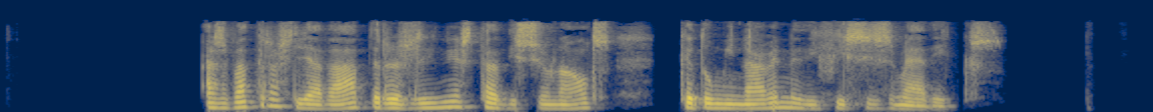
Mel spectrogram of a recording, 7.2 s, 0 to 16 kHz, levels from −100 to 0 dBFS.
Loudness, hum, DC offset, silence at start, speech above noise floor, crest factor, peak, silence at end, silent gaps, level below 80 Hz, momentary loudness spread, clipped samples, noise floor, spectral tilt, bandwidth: -21 LUFS; none; under 0.1%; 1.3 s; over 69 dB; 20 dB; -2 dBFS; 0.95 s; 4.10-4.24 s; -60 dBFS; 8 LU; under 0.1%; under -90 dBFS; -4 dB/octave; 8 kHz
